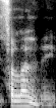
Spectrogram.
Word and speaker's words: Filoni: Is it Filoni? Or Dave Filoni. Yeah. Filoni. Yeah. I didn't know if I was pronouncing it right, but Dave Filoni sits there and he basically explains.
